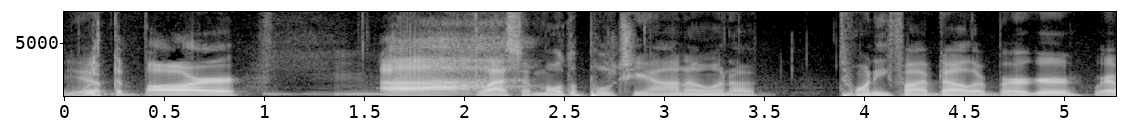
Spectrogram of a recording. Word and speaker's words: Montepulciano: Montepulciano. You have to say it like that. Montepulciano.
